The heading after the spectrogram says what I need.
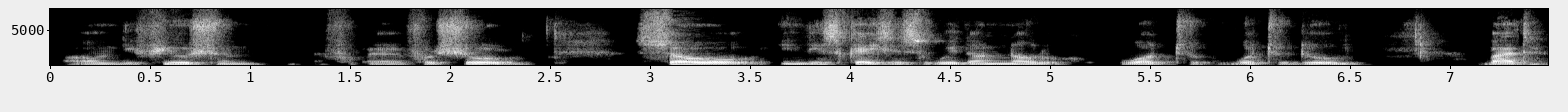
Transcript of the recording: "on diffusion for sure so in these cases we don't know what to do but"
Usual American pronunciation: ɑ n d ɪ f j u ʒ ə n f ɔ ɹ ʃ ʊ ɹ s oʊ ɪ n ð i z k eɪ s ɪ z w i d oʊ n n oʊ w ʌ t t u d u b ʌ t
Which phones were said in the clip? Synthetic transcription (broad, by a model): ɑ n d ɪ f j u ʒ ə n f ɔ ɹ ʃ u ɹ s oʊ ɪ n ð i s k eɪ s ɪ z w i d oʊ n n oʊ w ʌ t t u d u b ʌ t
